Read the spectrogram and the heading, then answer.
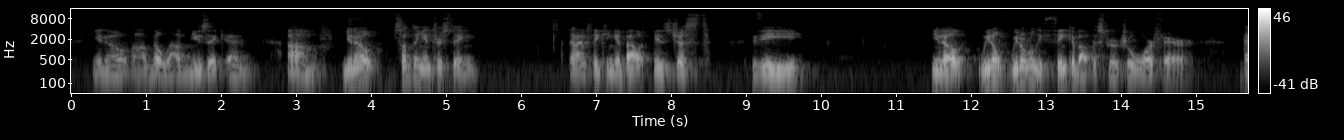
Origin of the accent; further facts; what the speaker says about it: Bay Area, California, United States; moved away; I'm from the Bay Area. I don't live in the Bay Area anymore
